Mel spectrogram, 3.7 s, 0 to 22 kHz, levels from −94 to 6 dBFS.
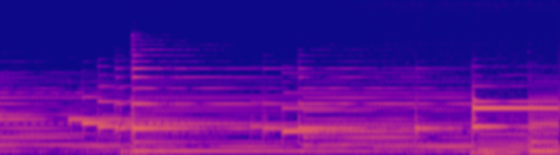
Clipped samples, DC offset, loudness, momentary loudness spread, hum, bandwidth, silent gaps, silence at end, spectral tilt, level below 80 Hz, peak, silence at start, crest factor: under 0.1%; under 0.1%; -38 LUFS; 13 LU; none; over 20 kHz; none; 0 s; -6 dB/octave; -58 dBFS; -20 dBFS; 0 s; 18 dB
